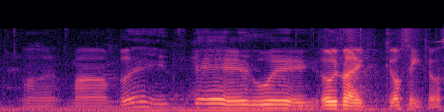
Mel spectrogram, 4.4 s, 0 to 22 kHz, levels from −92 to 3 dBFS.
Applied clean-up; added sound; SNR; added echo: none; Bus; 15 dB; reverberation time 0.9 s.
